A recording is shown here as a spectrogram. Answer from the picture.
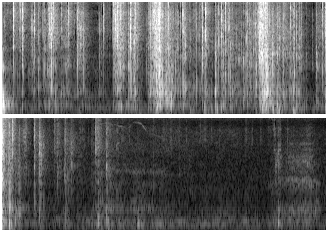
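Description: Foil trading-card pack wrapper crinkling as it is torn open by hand: a dense run of crackles for the first four seconds or so, then only a few faint rustles and a small tick.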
